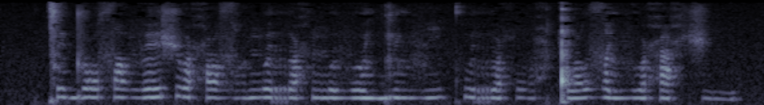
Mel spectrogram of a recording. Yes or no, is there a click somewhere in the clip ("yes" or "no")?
yes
